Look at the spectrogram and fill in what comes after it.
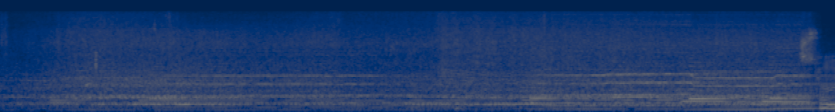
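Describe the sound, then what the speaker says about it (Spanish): A swarm of bees buzzes in a dense, continuous, close drone with layered wing tones that shift slightly in pitch, loud and steady with no voices. "Un enjambre de abejas descendió sobre su cuna"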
